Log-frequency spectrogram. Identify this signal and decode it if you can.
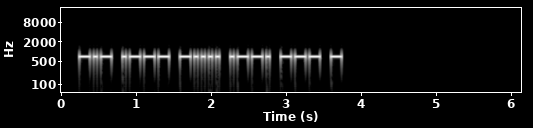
Morse code, heard as a keyed tone, about 25 wpm, 700 Hz. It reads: KJ6POT
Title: USA Call Signs - 6 Characters - Repeated 2x - 25wpm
